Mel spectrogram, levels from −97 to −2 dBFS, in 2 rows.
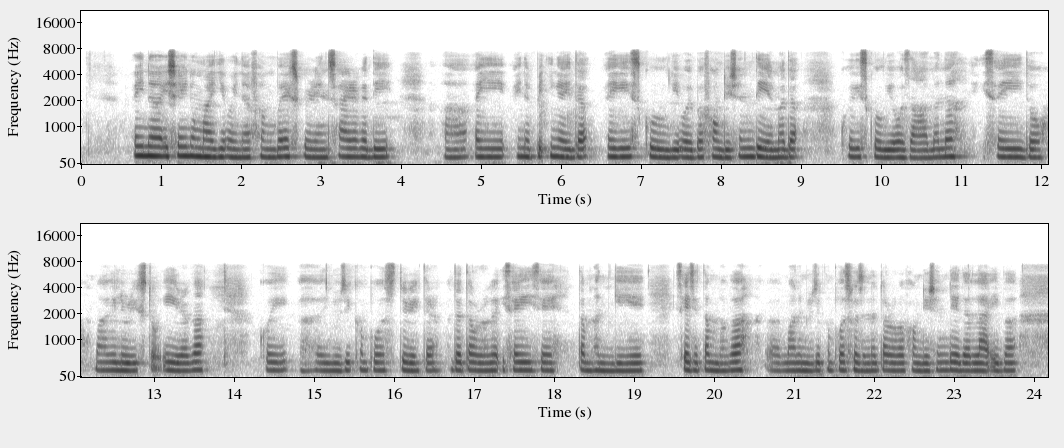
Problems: none marked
